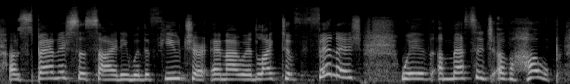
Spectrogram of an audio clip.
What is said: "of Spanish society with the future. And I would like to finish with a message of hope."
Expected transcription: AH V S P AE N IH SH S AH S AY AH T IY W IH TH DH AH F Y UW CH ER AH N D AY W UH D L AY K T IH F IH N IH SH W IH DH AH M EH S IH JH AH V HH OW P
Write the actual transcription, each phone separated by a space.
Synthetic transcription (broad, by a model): AH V S P AE N IH SH S AH S AY AH T IY W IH DH AH F Y UW CH ER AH N AY W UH D L AY K T IH F IH N IH SH W IH DH AH M EH S IH JH AH V HH OW P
